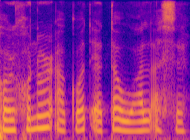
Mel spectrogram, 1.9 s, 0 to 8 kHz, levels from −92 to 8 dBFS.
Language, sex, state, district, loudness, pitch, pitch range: Assamese, female, Assam, Kamrup Metropolitan, -15 LUFS, 215 Hz, 205-225 Hz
